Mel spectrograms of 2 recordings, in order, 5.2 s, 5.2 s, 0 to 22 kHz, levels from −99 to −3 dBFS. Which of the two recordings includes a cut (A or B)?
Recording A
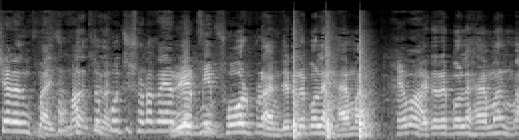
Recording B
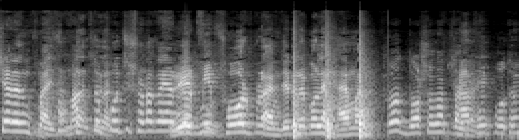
B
